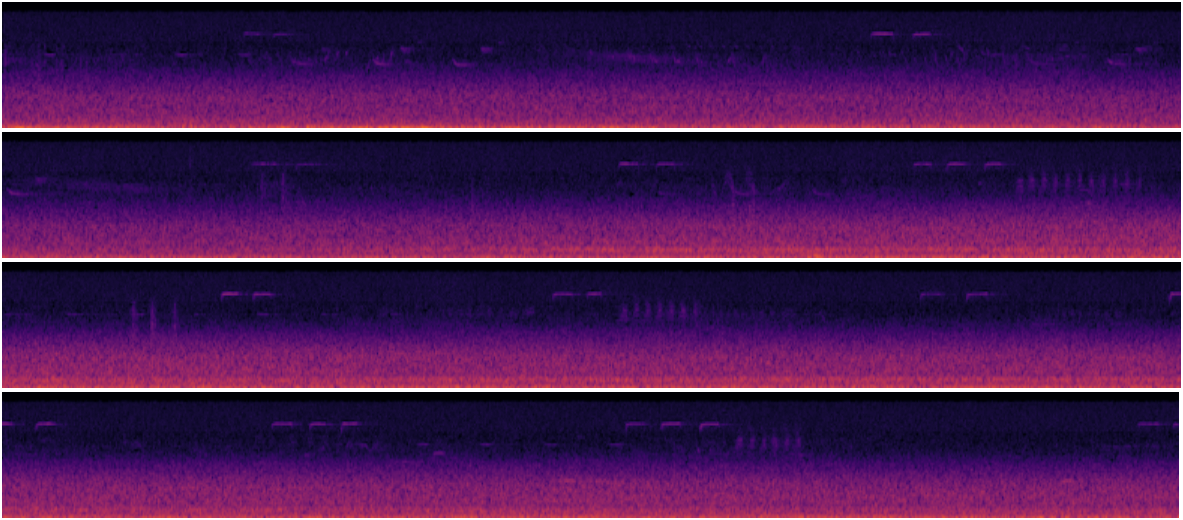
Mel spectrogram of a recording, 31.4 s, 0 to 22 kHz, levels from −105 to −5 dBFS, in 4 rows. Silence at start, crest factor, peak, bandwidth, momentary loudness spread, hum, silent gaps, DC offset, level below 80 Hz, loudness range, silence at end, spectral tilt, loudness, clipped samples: 0 s; 16 dB; -36 dBFS; 16 kHz; 4 LU; none; none; under 0.1%; -54 dBFS; 3 LU; 0 s; -6.5 dB/octave; -56 LUFS; under 0.1%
